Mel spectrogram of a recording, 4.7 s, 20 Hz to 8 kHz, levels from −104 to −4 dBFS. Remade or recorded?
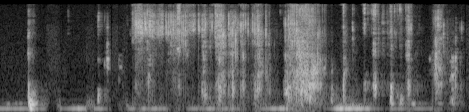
recorded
